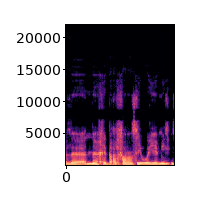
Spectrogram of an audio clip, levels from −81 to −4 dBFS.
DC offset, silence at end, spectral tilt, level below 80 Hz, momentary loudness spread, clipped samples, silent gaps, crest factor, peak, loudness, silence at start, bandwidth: under 0.1%; 0 s; -7 dB/octave; -52 dBFS; 2 LU; under 0.1%; none; 12 dB; -2 dBFS; -13 LUFS; 0 s; 12 kHz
